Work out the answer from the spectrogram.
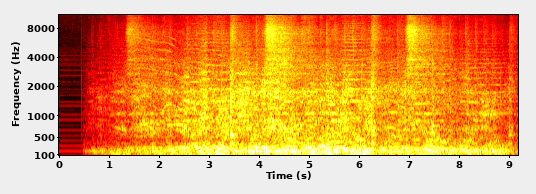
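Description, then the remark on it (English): A steady roar of noise from a packed concert crowd of Northwestern students and alumni at Northwestern's Dillo Day in 2014 holds at a constant level, with the low hum of the backstage running underneath the mix of voices and occasional brighter bursts. “Between the crowd noise and the hum of the backstage, it might be a little difficult to make out, but that was”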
